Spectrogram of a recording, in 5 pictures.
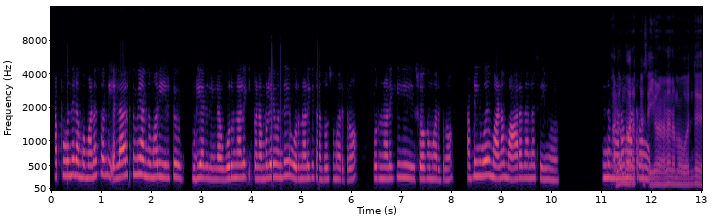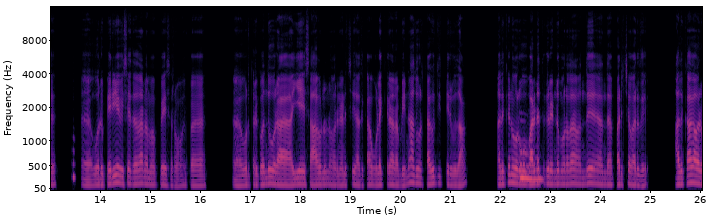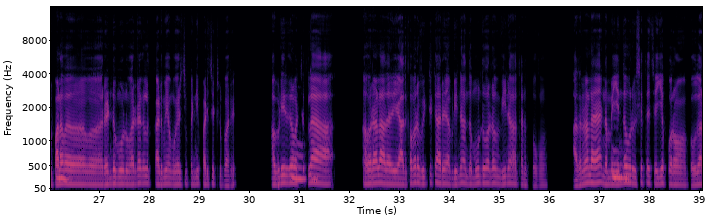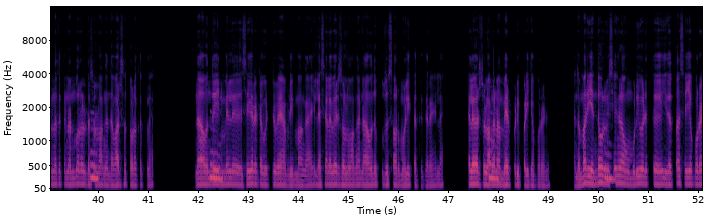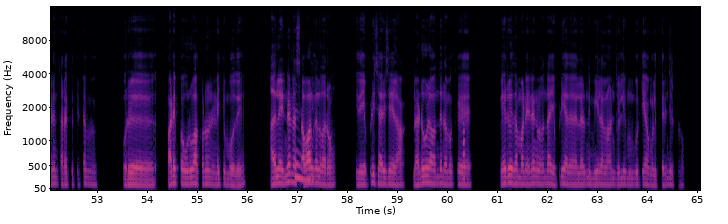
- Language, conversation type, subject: Tamil, podcast, உற்சாகம் குறைந்திருக்கும் போது நீங்கள் உங்கள் படைப்பை எப்படித் தொடங்குவீர்கள்?
- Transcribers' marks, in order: other noise; static; drawn out: "பல"; tapping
